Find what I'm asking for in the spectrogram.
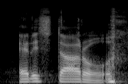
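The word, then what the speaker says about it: Aristotle: 아리스토텔레스는 어떻게 읽어요? 에리스타로. 그렇죠. 에리스타로, 플레이로 이렇게 읽어요.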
